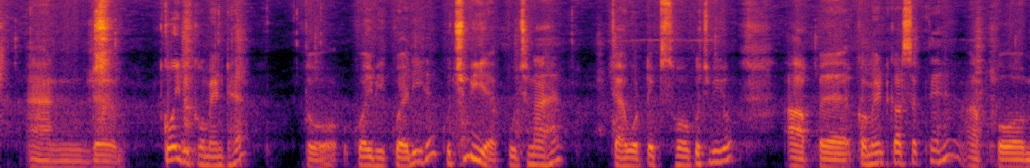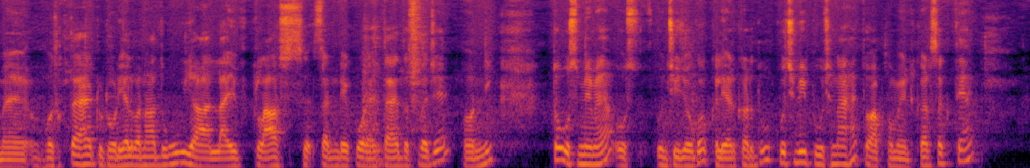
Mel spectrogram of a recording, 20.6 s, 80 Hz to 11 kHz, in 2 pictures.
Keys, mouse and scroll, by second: 0.3 alt+middle click, 2.4 alt+middle click, 3.2 alt+middle click.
